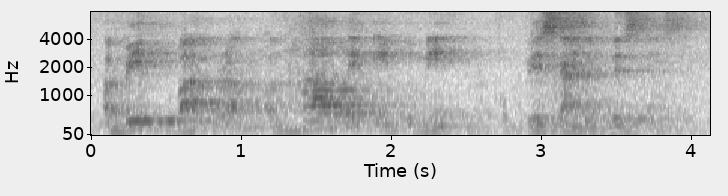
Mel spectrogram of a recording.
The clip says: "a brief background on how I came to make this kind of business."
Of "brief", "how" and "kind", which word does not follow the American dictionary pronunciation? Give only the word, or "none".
brief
